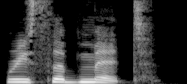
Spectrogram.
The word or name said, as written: resubmit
